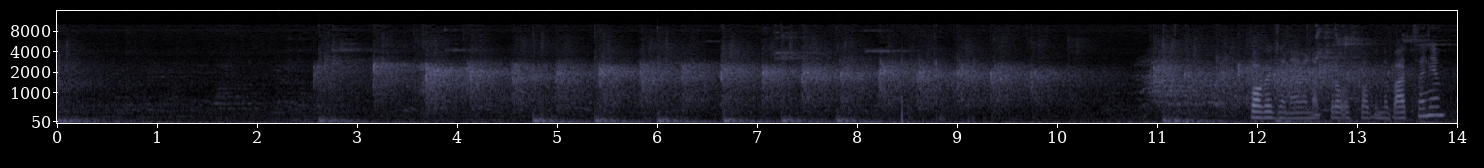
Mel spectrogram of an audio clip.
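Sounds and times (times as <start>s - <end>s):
basketball bouncing on hardwood: 4.8s - 8.6s.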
